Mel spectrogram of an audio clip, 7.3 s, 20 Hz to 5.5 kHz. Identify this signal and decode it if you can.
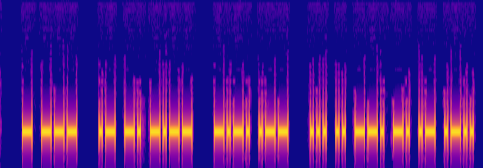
Morse code, heard as a keyed tone, about 25 wpm, 600 Hz. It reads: TO ANY CW SIGNAL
